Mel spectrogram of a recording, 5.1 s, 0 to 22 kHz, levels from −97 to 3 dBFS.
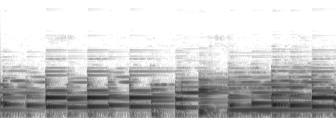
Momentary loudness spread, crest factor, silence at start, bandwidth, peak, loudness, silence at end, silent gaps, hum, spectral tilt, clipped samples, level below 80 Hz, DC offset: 9 LU; 14 dB; 0 s; 3.5 kHz; -6 dBFS; -20 LUFS; 0 s; none; none; -12 dB/octave; under 0.1%; -48 dBFS; under 0.1%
